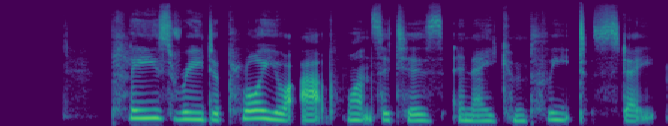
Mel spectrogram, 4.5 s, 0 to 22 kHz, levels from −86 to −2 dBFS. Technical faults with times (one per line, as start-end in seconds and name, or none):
none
